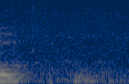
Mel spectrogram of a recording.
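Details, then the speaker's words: Normal vocal resonance with no egophony: auscultation of the chest while a male patient says a drawn-out "e", which sounds more distinct at the top and more muffled toward the bottom. "with the agophony it is normal that again the e sound is more distinct on the top and then less distinct towards the bottom because again we have the bigger branching off into the smaller Airways here so the sound gets more muffled and more indistinct"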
